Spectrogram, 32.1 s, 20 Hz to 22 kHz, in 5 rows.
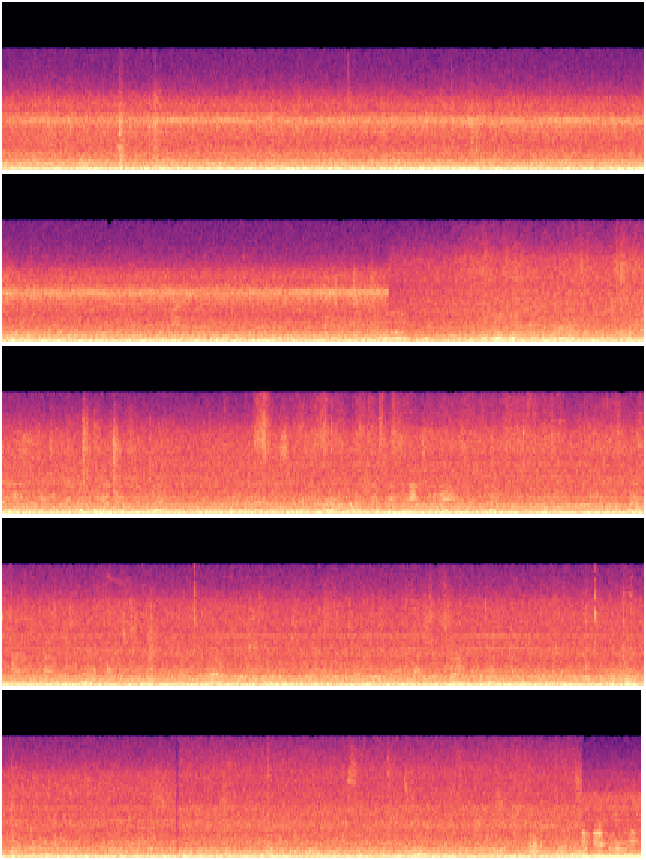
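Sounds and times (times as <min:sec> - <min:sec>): indistinct passenger voices: 0:00.0 - 0:32.0.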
